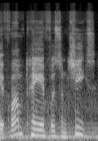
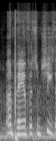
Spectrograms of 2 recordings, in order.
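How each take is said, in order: First: Said in the usual way. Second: Same words, much higher, insisting; pushed up high to drive the point home; higher insistent repeat; emphatic repeat, pitched higher. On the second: Shown as a demonstration.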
